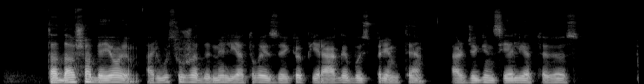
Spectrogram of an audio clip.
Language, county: Lithuanian, Marijampolė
